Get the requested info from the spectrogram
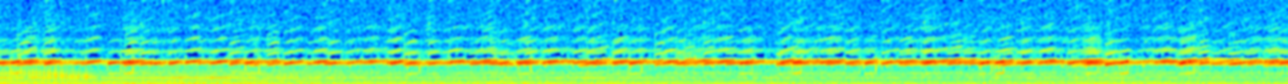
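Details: Dense nighttime chorus of spring peepers at a frog pond in early spring: many high piping peeps overlap into a continuous shrill whine, with sharper single notes standing out, and a brief soft rustle at the start.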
